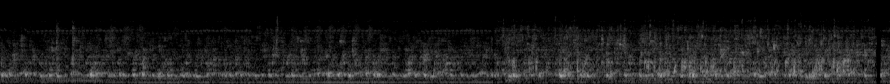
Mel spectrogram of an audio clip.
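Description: Dishes being washed by hand in a metal basin of water: water sloshing and splashing, with many small clinks and knocks of the dishware.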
